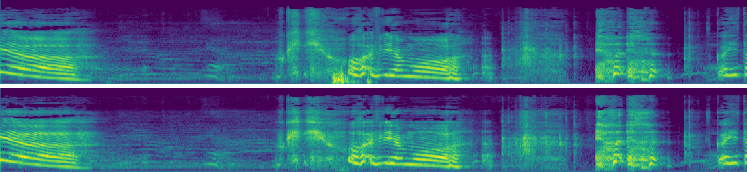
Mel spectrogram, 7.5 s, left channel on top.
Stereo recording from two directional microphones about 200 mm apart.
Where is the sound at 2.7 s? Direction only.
20° left (ahead or behind).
